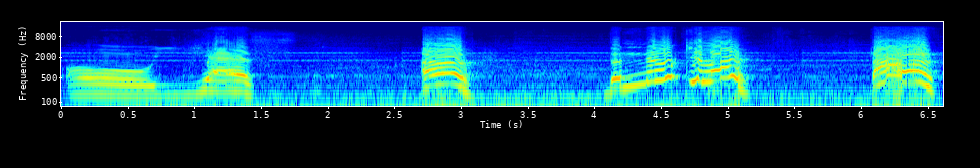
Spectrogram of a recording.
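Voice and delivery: high, loud victory shouting; triumphant yelling. Real, not acted. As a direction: scream in triumph. Nuke goes off.

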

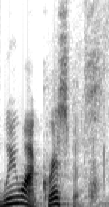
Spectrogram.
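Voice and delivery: high, pleading troll wail. A narrator's reading. Trolls begging the child, high wail. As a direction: whine it like a longing troll. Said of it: "they wailed".

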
